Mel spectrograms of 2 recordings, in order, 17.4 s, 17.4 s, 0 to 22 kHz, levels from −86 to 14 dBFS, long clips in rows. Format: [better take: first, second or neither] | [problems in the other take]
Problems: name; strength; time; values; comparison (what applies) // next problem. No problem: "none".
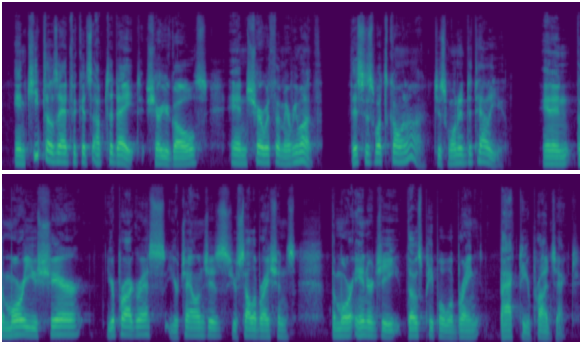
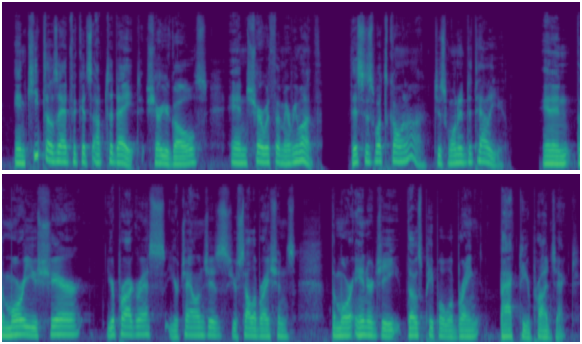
second | thin; somewhat; fading below 450 Hz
